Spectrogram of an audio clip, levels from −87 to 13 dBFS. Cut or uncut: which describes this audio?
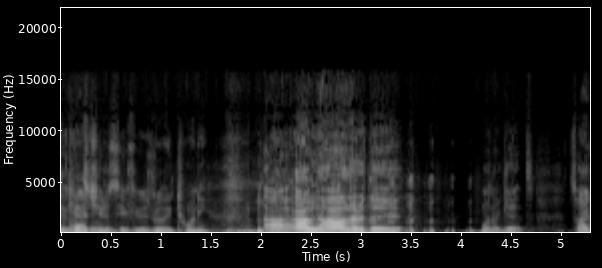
cut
